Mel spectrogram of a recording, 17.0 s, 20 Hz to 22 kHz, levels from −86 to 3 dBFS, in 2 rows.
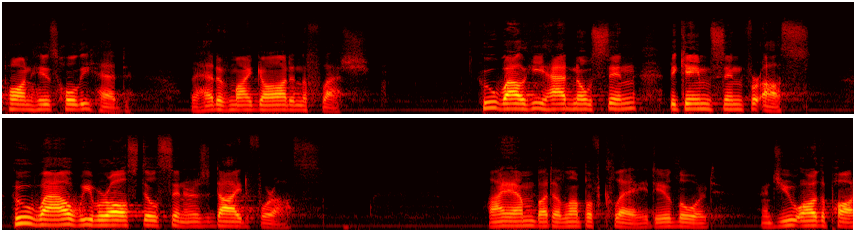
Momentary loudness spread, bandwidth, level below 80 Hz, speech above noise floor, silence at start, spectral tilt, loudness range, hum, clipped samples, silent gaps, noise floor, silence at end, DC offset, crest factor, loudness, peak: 16 LU; 13 kHz; -78 dBFS; 42 dB; 0 s; -6 dB/octave; 8 LU; none; under 0.1%; none; -76 dBFS; 0 s; under 0.1%; 20 dB; -34 LUFS; -14 dBFS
